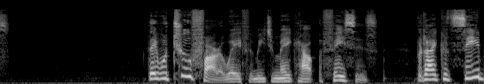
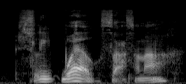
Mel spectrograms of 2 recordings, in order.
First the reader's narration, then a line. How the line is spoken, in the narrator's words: he muttered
